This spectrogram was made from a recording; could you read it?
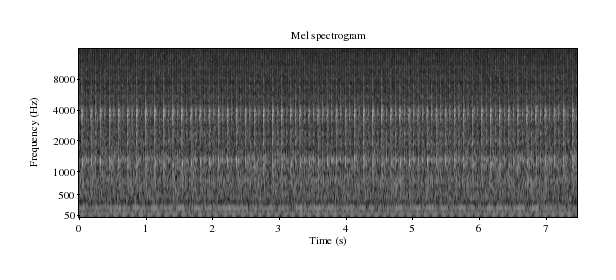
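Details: VW Polo Sedan at 93,000 km, cold-start idle: sharp, even ticking about two and a half times a second; a steady engine knock whose cause is still unknown.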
